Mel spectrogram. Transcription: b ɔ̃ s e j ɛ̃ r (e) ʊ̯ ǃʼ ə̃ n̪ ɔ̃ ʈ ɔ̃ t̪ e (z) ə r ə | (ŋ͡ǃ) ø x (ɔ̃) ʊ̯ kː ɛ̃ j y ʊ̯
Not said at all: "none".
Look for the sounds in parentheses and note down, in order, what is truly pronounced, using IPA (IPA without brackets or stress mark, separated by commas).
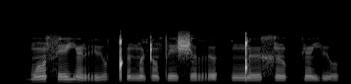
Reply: y, ʃ, ŋ͡ǃ, ə̃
